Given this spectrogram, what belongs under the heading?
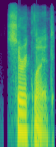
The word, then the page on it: circlet: American English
